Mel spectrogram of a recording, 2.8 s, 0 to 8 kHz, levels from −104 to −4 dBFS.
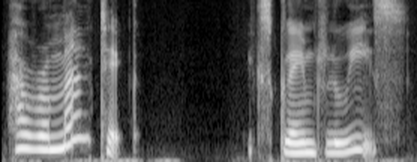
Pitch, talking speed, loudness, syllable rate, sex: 250 Hz, 85 wpm, -16 LUFS, 4.8 syllables/s, female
